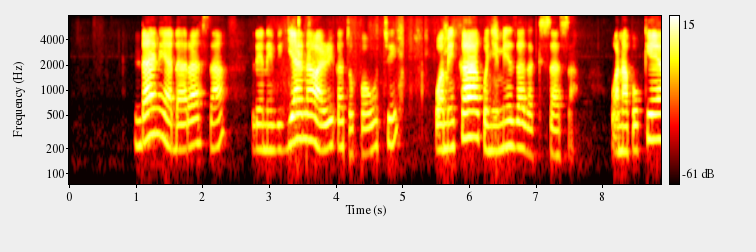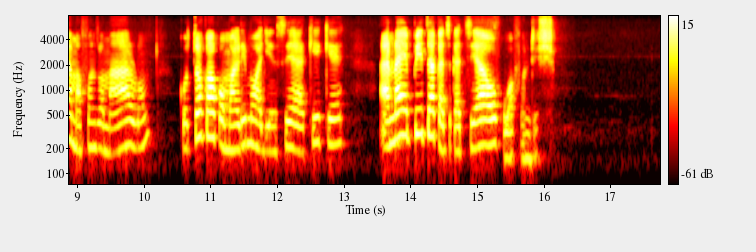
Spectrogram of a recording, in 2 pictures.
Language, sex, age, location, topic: Swahili, female, 18-24, Dar es Salaam, education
